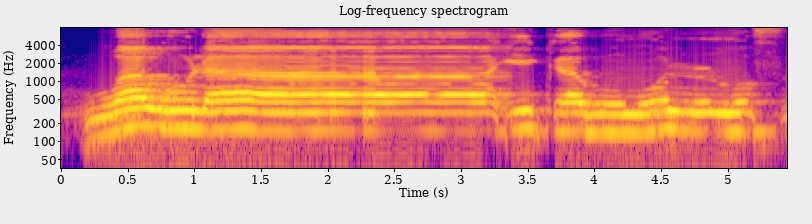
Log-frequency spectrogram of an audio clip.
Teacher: واو حروف مدی ہے، ساکن بھی ہے، اور اس سے پہلے ہا کے اوپر پیش بھی ہے، لذا اس کو تھوڑا سا کھینچ کے لمبا کر کے پڑھنا ہے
